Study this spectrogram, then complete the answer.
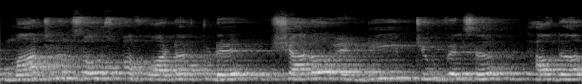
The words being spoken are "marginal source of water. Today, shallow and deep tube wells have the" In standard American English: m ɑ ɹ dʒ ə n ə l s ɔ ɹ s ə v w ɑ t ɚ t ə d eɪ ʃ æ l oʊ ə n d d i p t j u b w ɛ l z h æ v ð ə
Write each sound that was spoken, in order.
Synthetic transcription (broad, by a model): m ɑ ɹ dʒ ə n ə l s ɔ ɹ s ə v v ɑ t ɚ t ə d eɪ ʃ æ l oʊ ə n d d i p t j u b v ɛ l s h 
